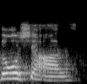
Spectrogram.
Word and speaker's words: doshas: and for you to explain what the word dasas means because a lot of people have no clue that means and I probably didn't even say it right no you said it perfectly that it's called doas so that is the fundamental difference Carly between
